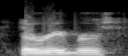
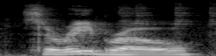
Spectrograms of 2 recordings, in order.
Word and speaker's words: Cerebro: Cerebr Cerebrus. Cerebro. But Cerebro, sorry.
